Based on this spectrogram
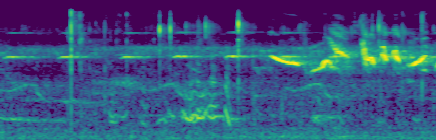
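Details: Green parrots, more and more arriving; soft distant chatter gives way midway to a louder cluster of shrill, buzzy squawks and rapid chirps.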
